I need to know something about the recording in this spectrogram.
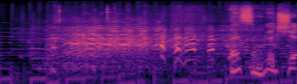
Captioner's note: laughter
